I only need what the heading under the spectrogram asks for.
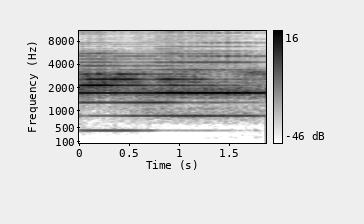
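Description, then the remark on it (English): A car horn blares in one long, unbroken honk, a loud, steady, buzzy tone that holds for about two seconds with no talking over it, sounded to signal arriving emergency responders. “Wave your arms and honk your horn.”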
